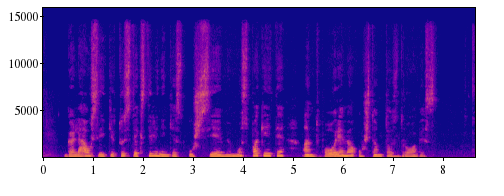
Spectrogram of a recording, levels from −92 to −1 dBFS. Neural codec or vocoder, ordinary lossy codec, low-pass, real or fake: none; AAC, 64 kbps; 14.4 kHz; real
